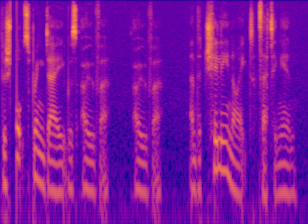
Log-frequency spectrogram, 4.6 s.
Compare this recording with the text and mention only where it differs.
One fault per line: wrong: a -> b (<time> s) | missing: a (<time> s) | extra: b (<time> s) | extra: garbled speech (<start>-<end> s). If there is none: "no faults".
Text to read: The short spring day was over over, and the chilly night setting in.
no faults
